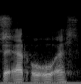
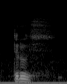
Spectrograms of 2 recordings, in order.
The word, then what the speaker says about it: Truce: Truce. Pronunciation-nya gitu. Terus. TROOS bacanya. Truce.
